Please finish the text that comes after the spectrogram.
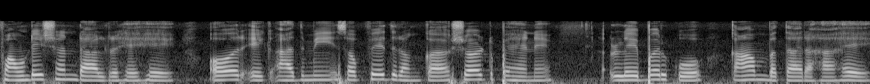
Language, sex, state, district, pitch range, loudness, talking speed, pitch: Hindi, female, Odisha, Malkangiri, 185-210 Hz, -17 LUFS, 125 wpm, 195 Hz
